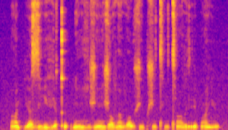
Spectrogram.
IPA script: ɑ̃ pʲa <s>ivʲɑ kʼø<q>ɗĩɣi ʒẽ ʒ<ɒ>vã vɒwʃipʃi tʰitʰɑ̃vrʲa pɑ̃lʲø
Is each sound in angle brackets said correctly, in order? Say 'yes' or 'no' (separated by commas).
no, no, yes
